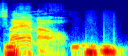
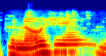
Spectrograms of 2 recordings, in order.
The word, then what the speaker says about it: Panosian: that is Dan Pano did I say his name right he yeah wasn't he with the image back in the day Dan panosian is that all right I'll spell it for you P en o s i i n yes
